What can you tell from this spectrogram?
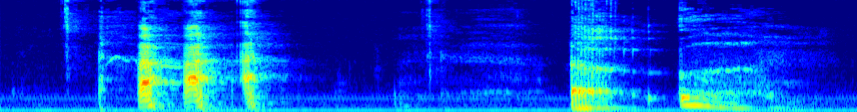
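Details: A quick run of three short belches, then two longer, deeper ones; deliberate repeated burping after drinking cherry Sprite.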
